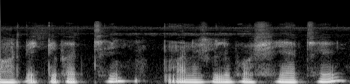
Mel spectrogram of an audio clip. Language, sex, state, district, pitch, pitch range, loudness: Bengali, male, West Bengal, Cooch Behar, 110 Hz, 105-130 Hz, -15 LUFS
